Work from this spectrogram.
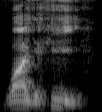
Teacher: This is a very weak verb, doubly weak, as we noted, and as the grammar classifies it. So the initial vowel shortens to a shua. · Add the vowel consecutive, however, and we get a very shortened form, wa yehi. Again, the accent here on the preformative syllable and a shortened form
